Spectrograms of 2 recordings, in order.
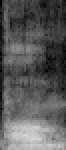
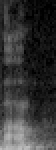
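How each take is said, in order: First: The vowel is held long. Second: The vowel is kept short. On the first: It means night. "발음을 길게 하면 그게 밤인가요? 깜깜한 밤" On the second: It means chestnut. "짧게 하면 먹는 밤이고"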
